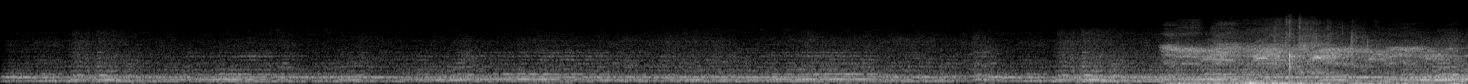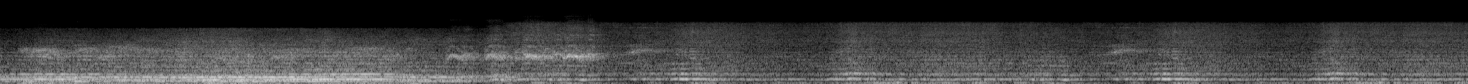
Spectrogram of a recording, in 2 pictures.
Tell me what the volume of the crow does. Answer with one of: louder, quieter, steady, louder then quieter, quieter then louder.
quieter then louder.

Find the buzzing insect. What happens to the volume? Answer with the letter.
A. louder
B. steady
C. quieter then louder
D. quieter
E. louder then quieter
E.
